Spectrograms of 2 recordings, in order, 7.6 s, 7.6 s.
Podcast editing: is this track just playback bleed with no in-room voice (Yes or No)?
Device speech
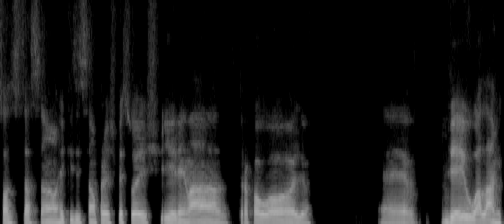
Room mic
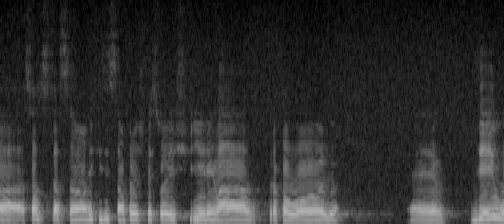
Yes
